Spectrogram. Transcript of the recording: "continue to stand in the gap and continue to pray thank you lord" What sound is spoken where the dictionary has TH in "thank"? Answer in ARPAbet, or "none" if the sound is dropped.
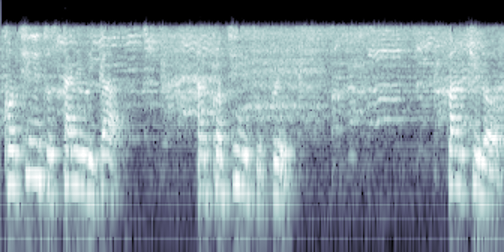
F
